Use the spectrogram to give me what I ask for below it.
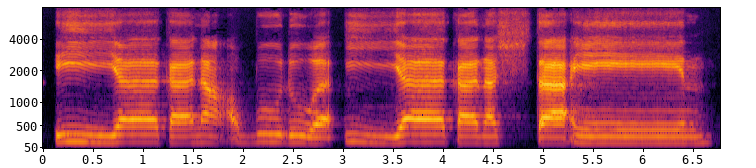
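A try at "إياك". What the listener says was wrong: Kafnya dikasih udara coba. Ka. Ka.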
